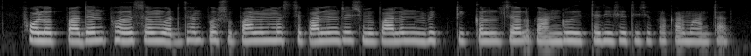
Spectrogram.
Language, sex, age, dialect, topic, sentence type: Marathi, male, 51-55, Standard Marathi, agriculture, statement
